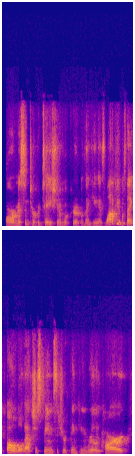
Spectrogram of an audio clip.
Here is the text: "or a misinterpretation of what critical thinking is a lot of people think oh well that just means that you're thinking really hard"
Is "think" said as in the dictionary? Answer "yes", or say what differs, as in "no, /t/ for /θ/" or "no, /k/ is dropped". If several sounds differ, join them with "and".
yes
